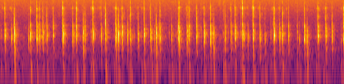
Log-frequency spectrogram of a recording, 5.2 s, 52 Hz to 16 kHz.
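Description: Fingertips type continuously on a compact plastic mechanical keyboard with clear plastic keycaps. The result is a quick, steady stream of short, crisp clacks centered around 1 kHz. Each keystroke dies away almost instantly, with little low rumble.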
